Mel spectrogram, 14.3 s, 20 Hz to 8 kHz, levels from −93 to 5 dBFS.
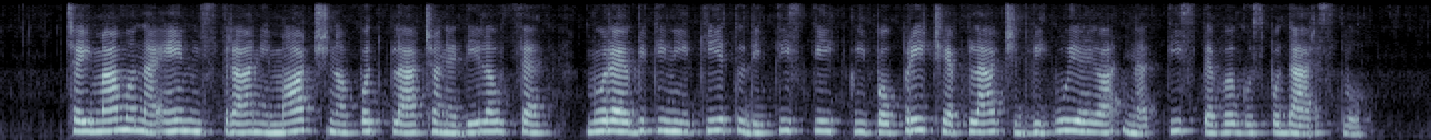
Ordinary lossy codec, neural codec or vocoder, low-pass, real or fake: none; codec, 16 kHz, 4.8 kbps, FACodec; 7.2 kHz; fake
